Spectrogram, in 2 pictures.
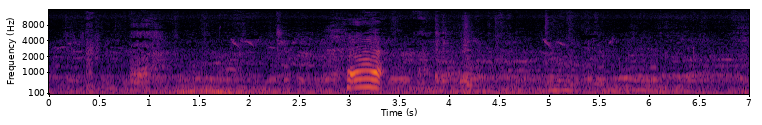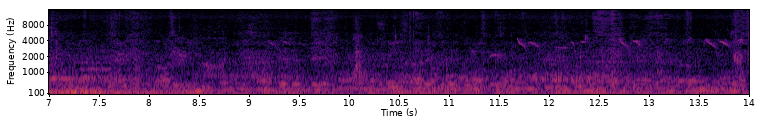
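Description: A large crowd of men and boys murmur quietly together outdoors.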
